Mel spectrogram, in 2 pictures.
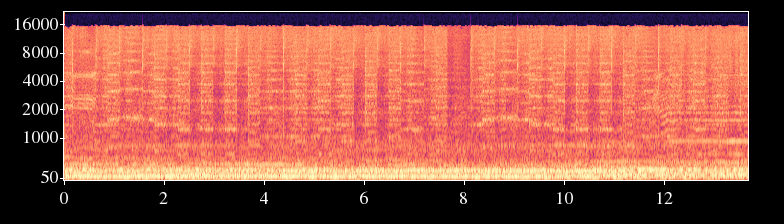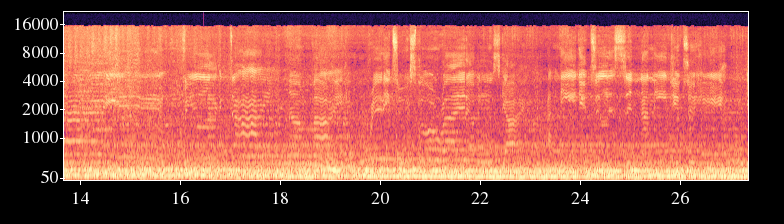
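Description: Music playing over the steady low drone of a bus engine while driving.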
